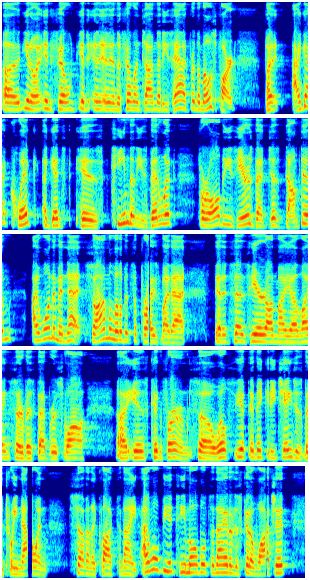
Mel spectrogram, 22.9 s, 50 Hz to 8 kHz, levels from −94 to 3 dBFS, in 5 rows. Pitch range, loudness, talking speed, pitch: 170-200 Hz, -18 LUFS, 240 wpm, 185 Hz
